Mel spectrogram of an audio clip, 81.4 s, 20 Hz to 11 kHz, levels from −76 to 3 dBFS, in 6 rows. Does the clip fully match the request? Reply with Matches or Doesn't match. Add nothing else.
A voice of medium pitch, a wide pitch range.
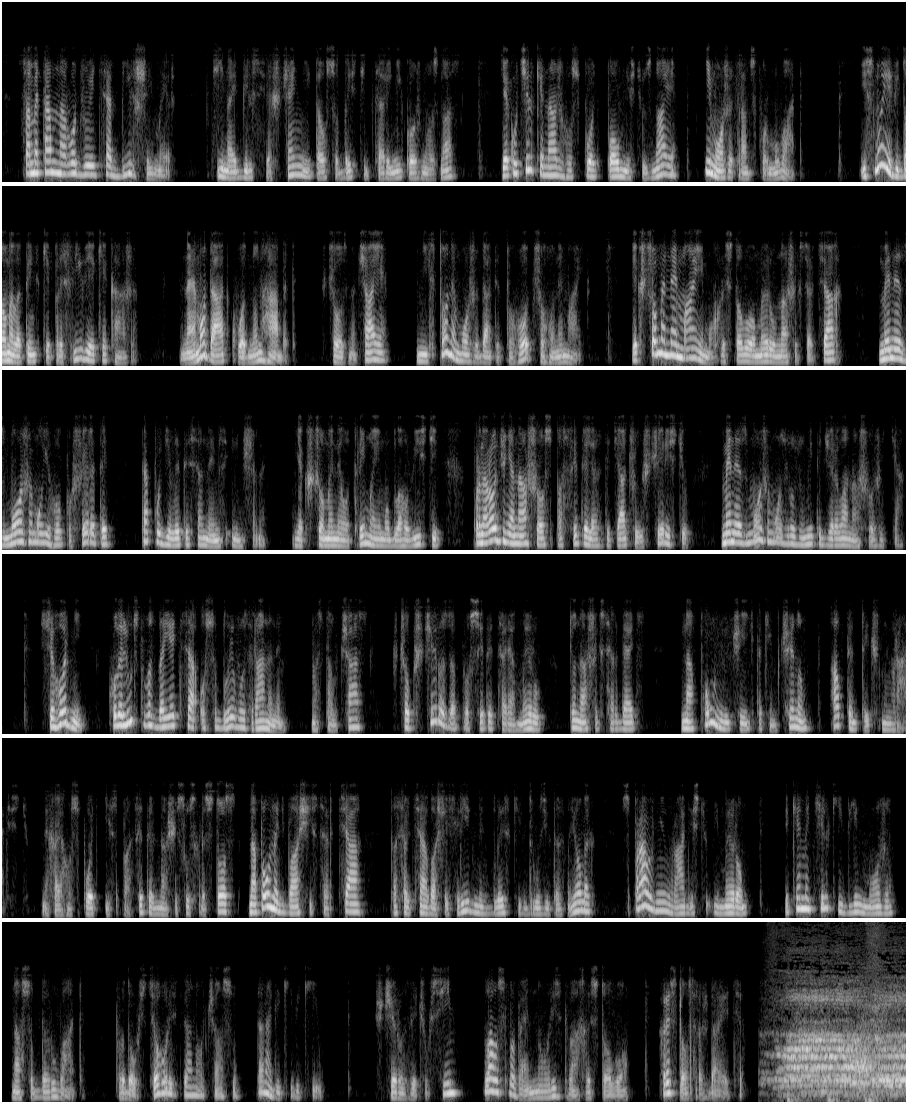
Doesn't match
